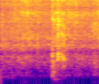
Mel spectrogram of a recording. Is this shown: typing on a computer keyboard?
no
